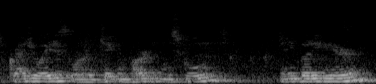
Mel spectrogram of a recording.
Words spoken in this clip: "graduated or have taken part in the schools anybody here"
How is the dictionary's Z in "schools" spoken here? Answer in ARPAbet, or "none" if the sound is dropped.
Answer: none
